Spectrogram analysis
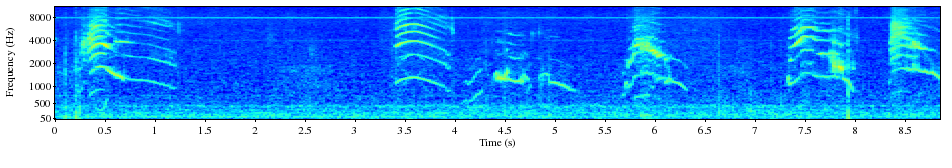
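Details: Brown Bengal kittens, 24 days old, give high, thin mews in short bursts: several bent, downward-curving cries a second or two apart, some overlapping, with quiet gaps between them.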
